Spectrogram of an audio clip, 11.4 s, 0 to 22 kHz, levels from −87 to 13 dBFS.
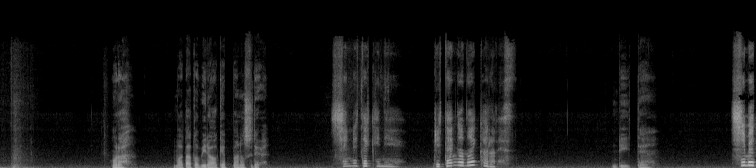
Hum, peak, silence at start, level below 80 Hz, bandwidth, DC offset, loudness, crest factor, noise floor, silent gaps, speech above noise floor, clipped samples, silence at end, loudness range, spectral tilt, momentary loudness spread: none; -6 dBFS; 0 s; -52 dBFS; 17.5 kHz; under 0.1%; -29 LUFS; 24 dB; -57 dBFS; none; 29 dB; under 0.1%; 0 s; 8 LU; -3.5 dB/octave; 19 LU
